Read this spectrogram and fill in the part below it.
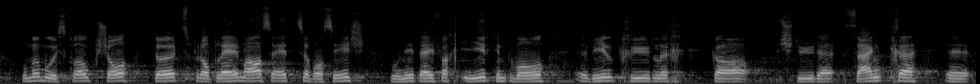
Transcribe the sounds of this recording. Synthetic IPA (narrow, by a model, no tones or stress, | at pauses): ʊməmuəsɡ̥lɔʊpʃod̥œːtspɾɔbleːmɑːsɛt͡səʋosɪʃ | ʊnɪdɛɪfɑχɪːɾɡ̥əntʋoːvɪlkʰχyːɾlɪχ | ɡ̥ɑː | ʃtyːɾəsæŋkχəɛː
